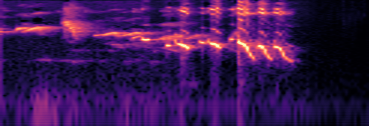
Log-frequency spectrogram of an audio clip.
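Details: Black-naped oriole calling out to a rival: a thin whistled note, a brief burst, then a run of sliding notes that ends in three quick, loud, descending slurs.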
